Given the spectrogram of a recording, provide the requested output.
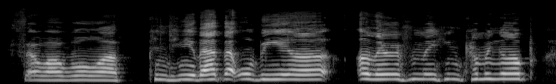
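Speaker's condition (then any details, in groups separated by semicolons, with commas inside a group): Cerebral palsy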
